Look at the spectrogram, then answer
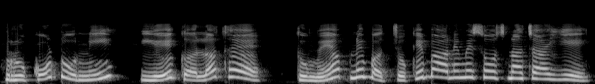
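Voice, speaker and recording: A woman voicing a kindly male magical apple tree in a cartoon, with a measured, reassuring manner. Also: high voice, animated, mellow, highs cut off. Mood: solemn, urging.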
